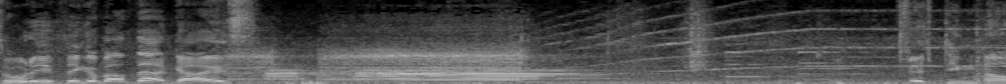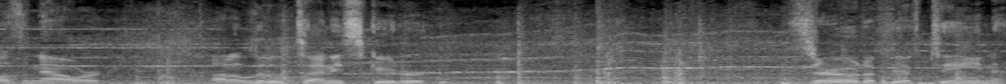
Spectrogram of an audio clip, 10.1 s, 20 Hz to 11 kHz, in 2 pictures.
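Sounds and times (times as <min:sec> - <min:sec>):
trolley horn steady note: 0:01.1 - 0:03.3.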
